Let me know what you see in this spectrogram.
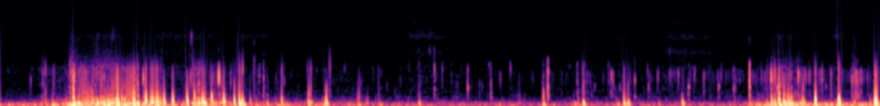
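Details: Bloated stomach growling after a large lunch of cheesy pasta and milk: low gurgling and rumbling with rapid irregular pops and bubbling, louder at start and end; borborygmi.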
